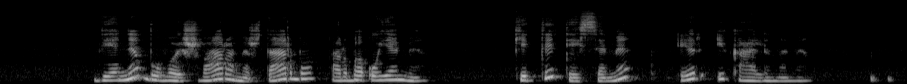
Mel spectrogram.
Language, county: Lithuanian, Kaunas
